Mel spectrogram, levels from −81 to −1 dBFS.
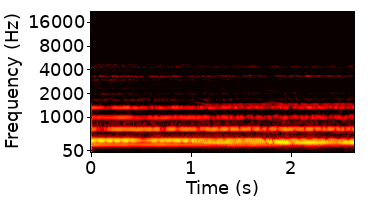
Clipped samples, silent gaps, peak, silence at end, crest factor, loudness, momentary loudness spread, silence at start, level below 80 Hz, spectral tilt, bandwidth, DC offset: under 0.1%; none; -18 dBFS; 0 s; 10 dB; -30 LUFS; 3 LU; 0 s; -88 dBFS; -8 dB/octave; 4.9 kHz; under 0.1%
